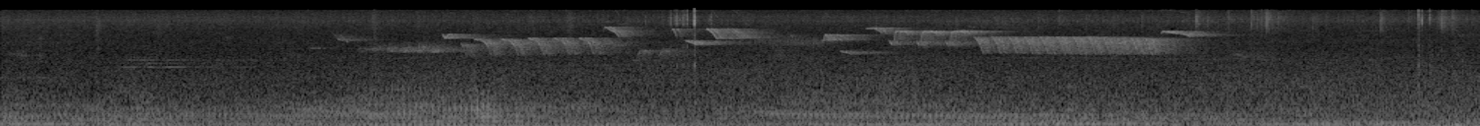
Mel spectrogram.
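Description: A small songbird singing a run of high, fast-repeated trilled phrases at several pitches, from about two seconds in until near the end, over a steady low hum of city background noise.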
